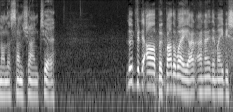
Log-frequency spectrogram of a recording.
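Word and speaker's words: Åberg: I think it's Arberi is how they say it in Sweden, but I mean, we're going to go Aberg, aren't we?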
